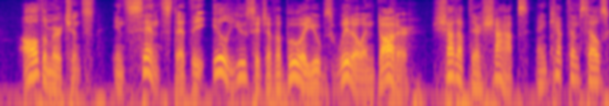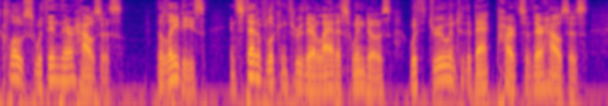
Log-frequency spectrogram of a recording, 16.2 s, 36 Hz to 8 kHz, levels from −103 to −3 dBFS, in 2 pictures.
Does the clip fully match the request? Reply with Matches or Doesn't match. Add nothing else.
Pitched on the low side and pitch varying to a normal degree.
Doesn't match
